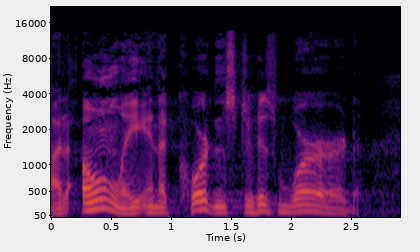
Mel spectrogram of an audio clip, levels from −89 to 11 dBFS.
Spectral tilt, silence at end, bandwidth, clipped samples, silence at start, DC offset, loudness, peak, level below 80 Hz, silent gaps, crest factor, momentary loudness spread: -5 dB/octave; 0.35 s; 13.5 kHz; under 0.1%; 0 s; under 0.1%; -36 LUFS; -16 dBFS; -66 dBFS; none; 20 dB; 7 LU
